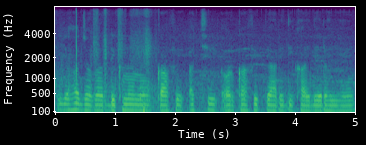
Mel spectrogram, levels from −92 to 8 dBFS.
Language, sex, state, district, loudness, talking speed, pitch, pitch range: Hindi, male, Madhya Pradesh, Dhar, -24 LUFS, 155 wpm, 110 Hz, 110-120 Hz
